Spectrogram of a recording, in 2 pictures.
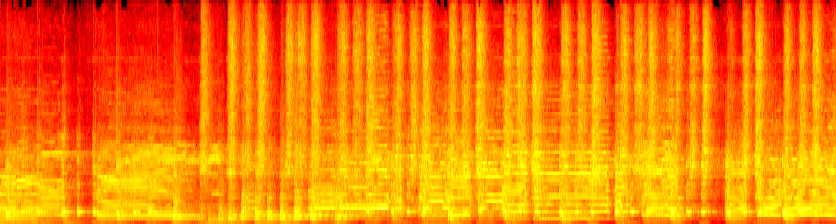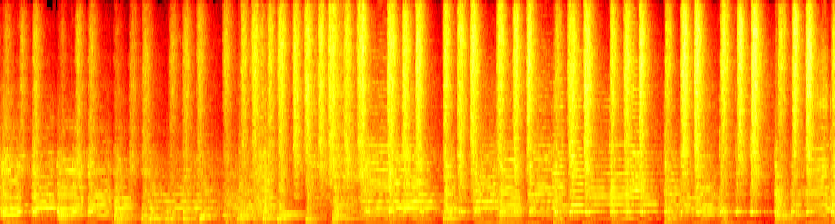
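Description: Lively Latin dance music from a band: a brass melody over bass and a steady drum beat, with the percussion getting busier about two-thirds of the way through.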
